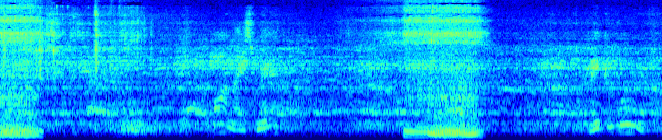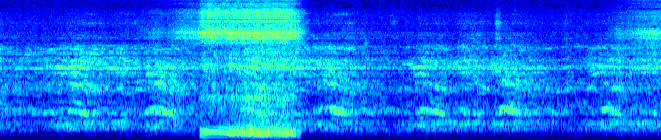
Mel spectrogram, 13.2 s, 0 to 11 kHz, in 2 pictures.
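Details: Three loud, rough snores about 4 to 5 seconds apart from a man sleeping in bed, over background television talk; ordinary snoring.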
